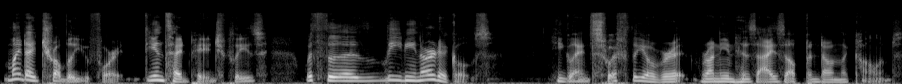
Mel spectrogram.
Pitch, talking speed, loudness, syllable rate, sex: 150 Hz, 175 wpm, -21 LUFS, 5.0 syllables/s, male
